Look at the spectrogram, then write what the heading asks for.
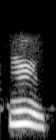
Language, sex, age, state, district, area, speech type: Kannada, female, 45-60, Karnataka, Gadag, rural, conversation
